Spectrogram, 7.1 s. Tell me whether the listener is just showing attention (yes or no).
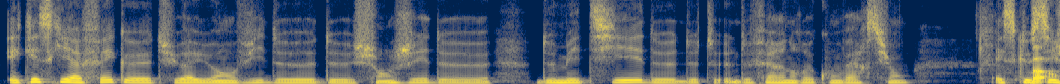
yes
